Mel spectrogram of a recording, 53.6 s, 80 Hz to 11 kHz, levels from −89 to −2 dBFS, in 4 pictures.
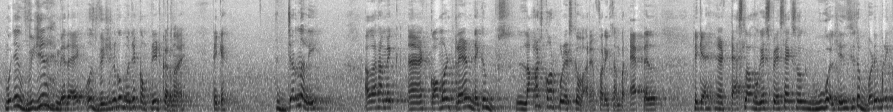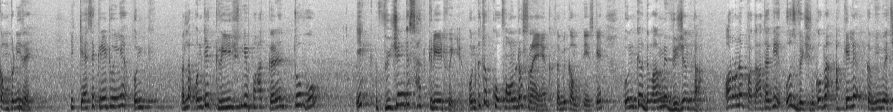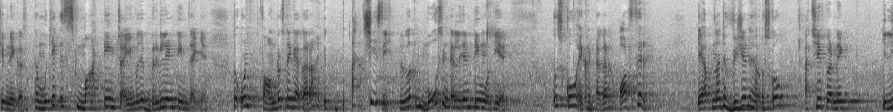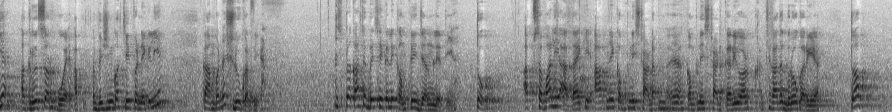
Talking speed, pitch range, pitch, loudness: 205 wpm, 185-235 Hz, 205 Hz, -16 LUFS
